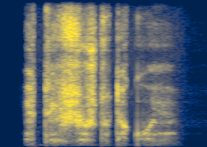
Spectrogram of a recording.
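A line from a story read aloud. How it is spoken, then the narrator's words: Surprised whisper. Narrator (Russian): прошептал удивленный Круглов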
